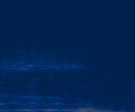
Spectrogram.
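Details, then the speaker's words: Small pet dog asleep under a desk gives a brief, low, rumbling snort, faint in a quiet room: snoring. "i don't know whether you can hear my little doggy snoring but just in case you can hear some really funny noises that's him down there"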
